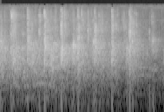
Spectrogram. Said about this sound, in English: And I mean, that's okay to clap because right now, I mean, my doctor told me, she said, you don't have kidney disease anymore.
